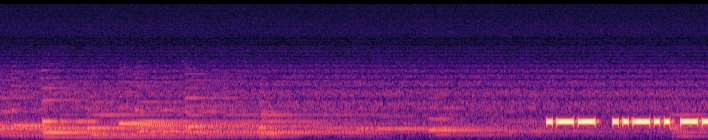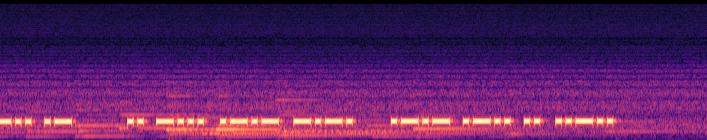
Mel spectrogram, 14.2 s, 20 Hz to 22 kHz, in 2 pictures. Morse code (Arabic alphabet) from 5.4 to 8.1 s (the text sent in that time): وهذا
